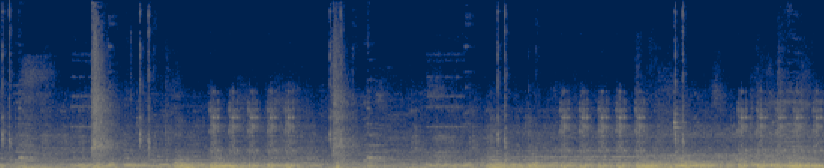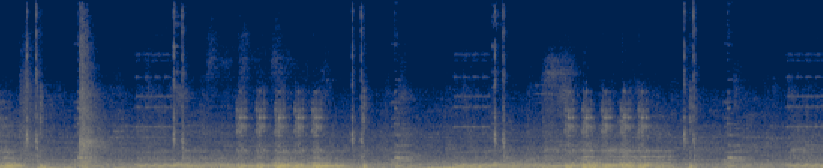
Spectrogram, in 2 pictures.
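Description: Novoline Book of Ra slot machine playing its game music during free spins, with repeated ticking from the spinning reels and a few sharp clicks.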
